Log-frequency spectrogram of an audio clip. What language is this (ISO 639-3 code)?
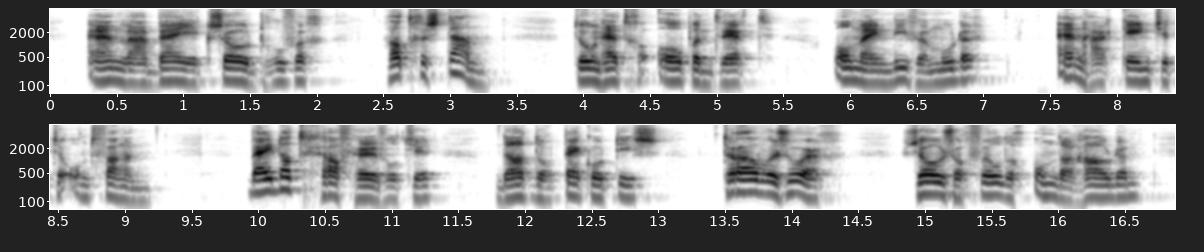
nld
